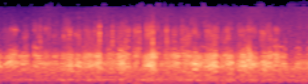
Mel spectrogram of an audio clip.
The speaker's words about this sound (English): And so here's I think this is a call from a flock of Brant.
